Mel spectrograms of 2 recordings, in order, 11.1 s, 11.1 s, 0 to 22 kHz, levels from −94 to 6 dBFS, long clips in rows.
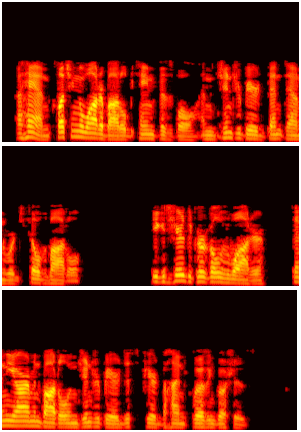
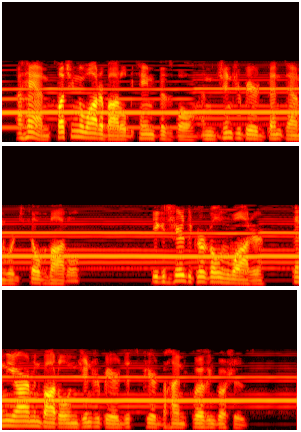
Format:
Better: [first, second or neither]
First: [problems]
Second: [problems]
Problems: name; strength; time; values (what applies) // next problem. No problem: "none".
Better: first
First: none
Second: background sound (Wind instrument, woodwind instrument); 4 dB below the speech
